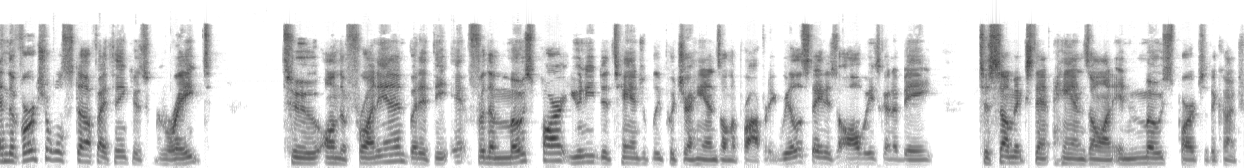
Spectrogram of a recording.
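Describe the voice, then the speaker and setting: A man with a plain, everyday voice speaks at a medium pitch with lively intonation, in a dry, close sound with no echo. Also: moderate pace. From Chesapeake, Virginia, US. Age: 50s. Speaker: real estate agent. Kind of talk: casual interview. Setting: video call.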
